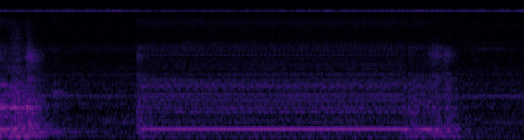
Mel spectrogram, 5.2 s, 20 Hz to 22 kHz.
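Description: Stepper motors of a 1325 CNC router whining steadily as the machine homes, slowly jogging an axis toward its limit switch. The whine drops out near the start, resumes about a second and a half in, and stops again about four and a half seconds in.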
